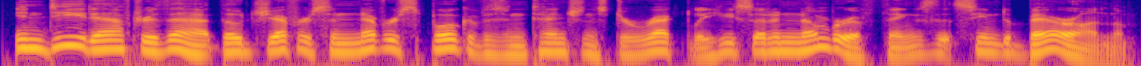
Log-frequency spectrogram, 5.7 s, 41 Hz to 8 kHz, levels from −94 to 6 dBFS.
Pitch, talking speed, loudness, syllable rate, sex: 130 Hz, 240 wpm, -18 LUFS, 6.3 syllables/s, male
